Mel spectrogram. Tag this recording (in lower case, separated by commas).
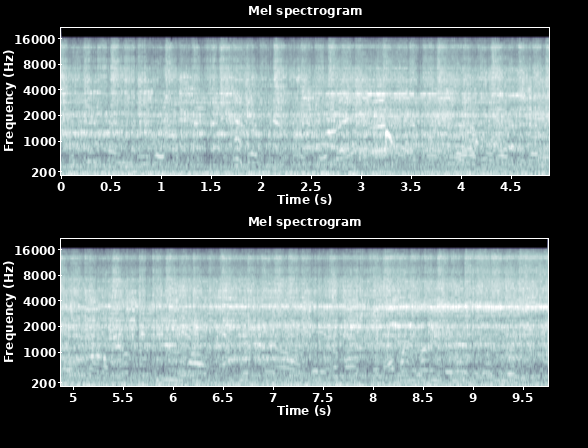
roller coaster running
